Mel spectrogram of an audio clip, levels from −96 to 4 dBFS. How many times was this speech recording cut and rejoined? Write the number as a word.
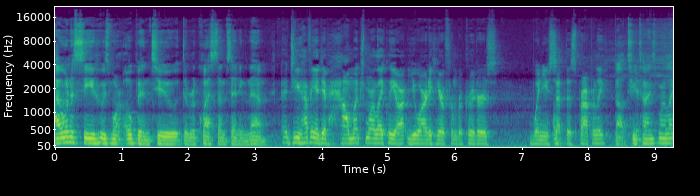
two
